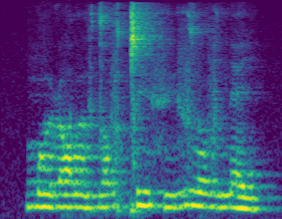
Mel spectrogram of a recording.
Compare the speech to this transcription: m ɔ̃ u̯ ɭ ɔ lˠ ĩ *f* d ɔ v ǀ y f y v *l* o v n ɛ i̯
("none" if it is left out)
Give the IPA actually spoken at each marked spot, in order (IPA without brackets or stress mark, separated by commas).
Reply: v, l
